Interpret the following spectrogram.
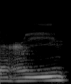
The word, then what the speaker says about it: ع: The Arabic letter आइन is pronounced from the middle part of the throat. The sound comes from deep inside.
